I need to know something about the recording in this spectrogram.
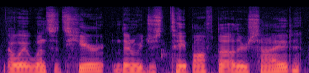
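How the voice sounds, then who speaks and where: A man's voice: mid-range voice, normal speed, a little mellow. A man hosting an informal how-to video, explaining things step by step in a casual way. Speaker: video host.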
